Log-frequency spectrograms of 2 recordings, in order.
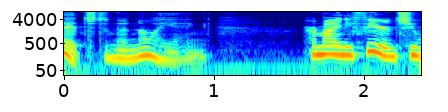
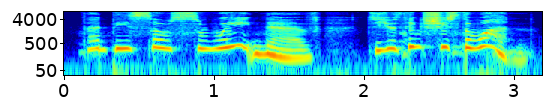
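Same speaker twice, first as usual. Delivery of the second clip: swooning gush; 12 semitones higher, slower than usual. A narrator's reading. Veronica swooning.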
